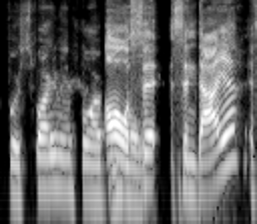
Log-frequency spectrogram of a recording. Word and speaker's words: Zendaya: don't die zendaya for Spartan and for all Sandhya is how you pronounce her name yeah she's uh she wasn't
